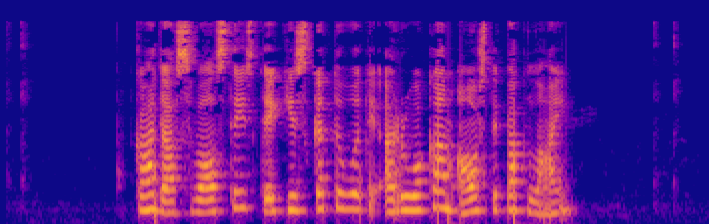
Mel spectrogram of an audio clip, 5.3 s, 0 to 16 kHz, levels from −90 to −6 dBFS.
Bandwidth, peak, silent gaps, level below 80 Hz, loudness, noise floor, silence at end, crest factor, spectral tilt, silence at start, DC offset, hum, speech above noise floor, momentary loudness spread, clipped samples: 11.5 kHz; -8 dBFS; none; -60 dBFS; -25 LUFS; -79 dBFS; 1.05 s; 20 dB; -2.5 dB/octave; 1 s; under 0.1%; none; 54 dB; 8 LU; under 0.1%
